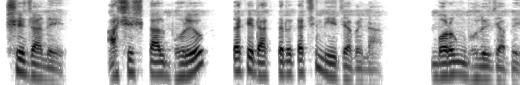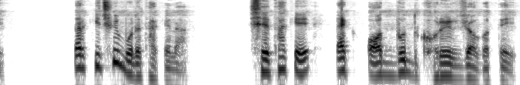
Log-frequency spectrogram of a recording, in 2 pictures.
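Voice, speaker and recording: A man narrating a novel as an audiobook in a dramatic, expressive storytelling style with deliberate pauses. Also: mid-range voice, no echo, studio quality.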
